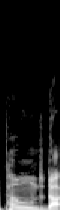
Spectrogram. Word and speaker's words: Pwned: have I been poned it's spelled exact like have I been owned but with a P instead of an O um my friends in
